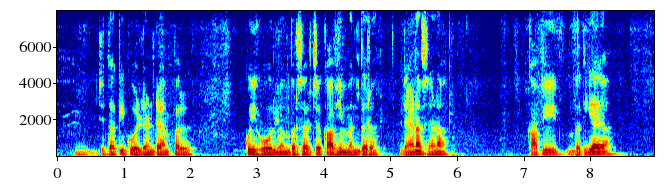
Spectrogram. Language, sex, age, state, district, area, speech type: Punjabi, male, 18-30, Punjab, Shaheed Bhagat Singh Nagar, rural, spontaneous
